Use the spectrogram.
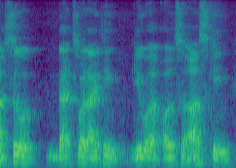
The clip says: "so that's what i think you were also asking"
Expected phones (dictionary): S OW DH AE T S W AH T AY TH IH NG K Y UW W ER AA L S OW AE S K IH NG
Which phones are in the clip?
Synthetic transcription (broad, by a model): S OW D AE T S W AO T AY T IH NG K Y UW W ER AA L S OW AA S K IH NG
